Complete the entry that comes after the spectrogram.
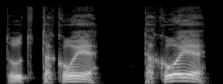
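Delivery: high, loud breathless cry; excited shout. Acted. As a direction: burst in with alarming news. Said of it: "закричал".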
